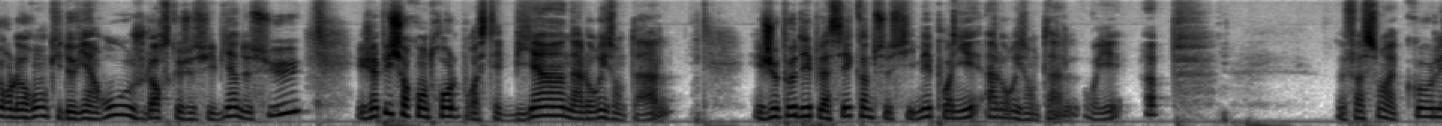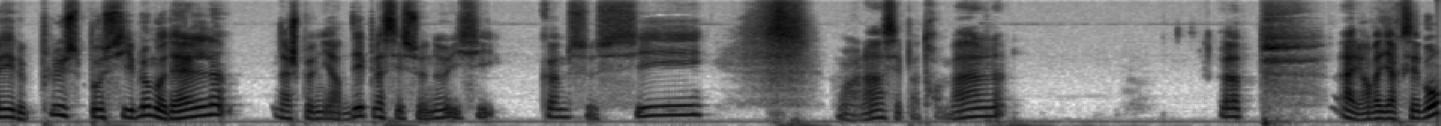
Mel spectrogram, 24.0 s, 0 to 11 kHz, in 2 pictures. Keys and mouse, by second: 2.2-6.0 drag, 6.7-10.4 ctrl+drag, 11.1-13.0 ctrl+drag, 13.5 click, 15.2-18.6 ctrl+drag, 19.7 ctrl+click, 21.8 ctrl+click, 23.1 ctrl+click.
